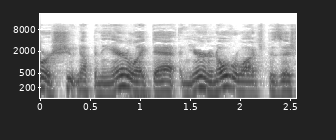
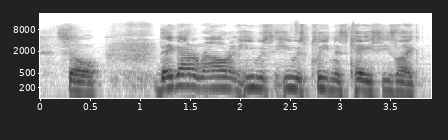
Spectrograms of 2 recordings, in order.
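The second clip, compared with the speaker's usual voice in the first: ordinary talk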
